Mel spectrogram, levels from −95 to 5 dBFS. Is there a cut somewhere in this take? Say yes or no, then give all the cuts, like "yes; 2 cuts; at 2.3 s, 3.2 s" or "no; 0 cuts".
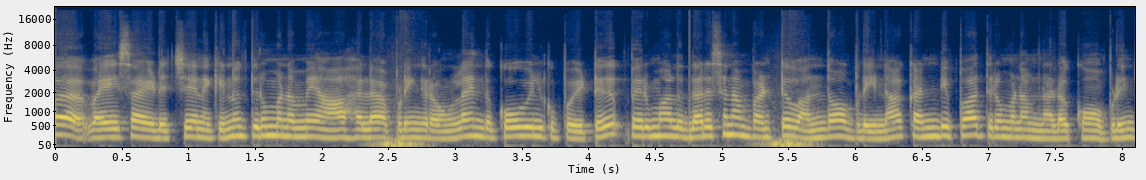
no; 0 cuts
